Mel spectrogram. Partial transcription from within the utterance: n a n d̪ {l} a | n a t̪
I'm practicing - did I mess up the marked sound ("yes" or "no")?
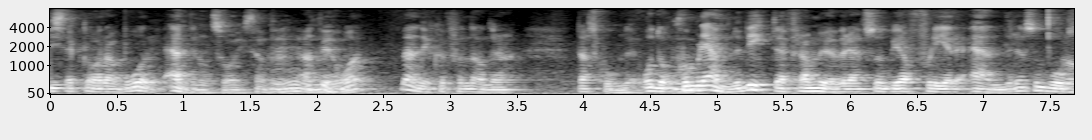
yes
